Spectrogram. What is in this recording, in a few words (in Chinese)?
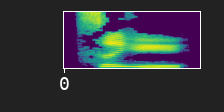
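"词语", Mandarin; chinese-flashcards; hsk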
